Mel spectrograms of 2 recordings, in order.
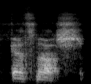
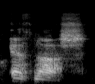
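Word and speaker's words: ἔθνος: it strong G 1484 ethnos ethnos okay that's how that word is is pronounced right okay let's get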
